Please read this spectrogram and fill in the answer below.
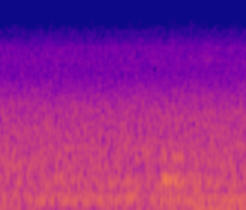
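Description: Quiet room tone during a pause in speech, with one faint, brief murmur from the speaker's voice about one and a half seconds in.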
